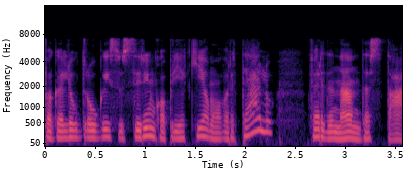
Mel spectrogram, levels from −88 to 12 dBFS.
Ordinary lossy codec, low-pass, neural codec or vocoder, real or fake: MP3, 96 kbps; 7.2 kHz; none; real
